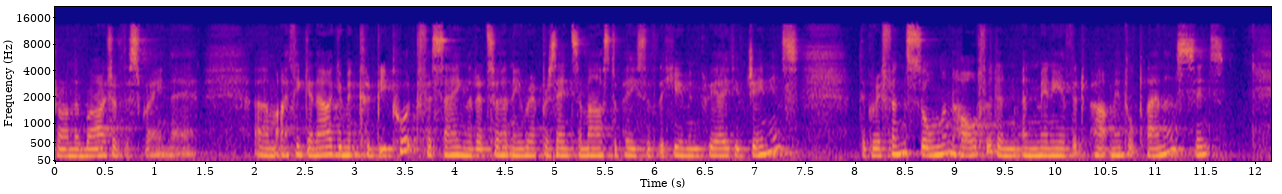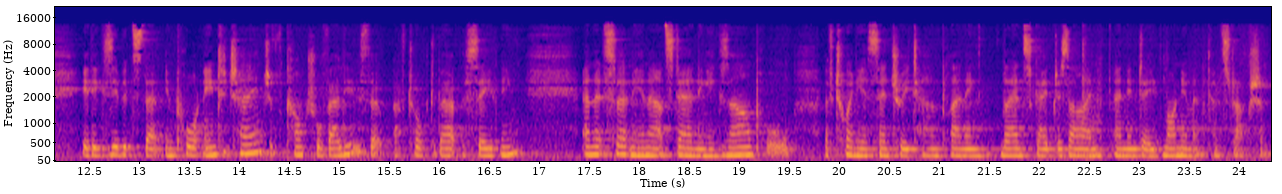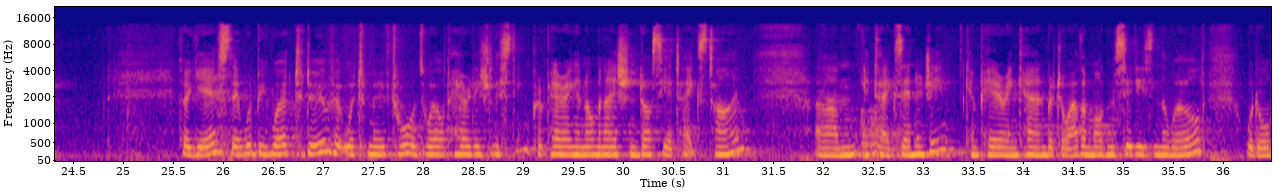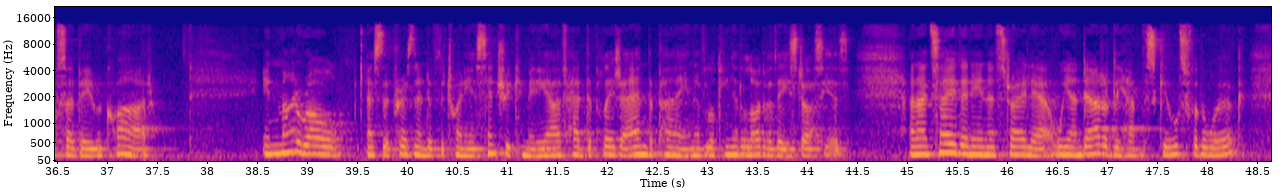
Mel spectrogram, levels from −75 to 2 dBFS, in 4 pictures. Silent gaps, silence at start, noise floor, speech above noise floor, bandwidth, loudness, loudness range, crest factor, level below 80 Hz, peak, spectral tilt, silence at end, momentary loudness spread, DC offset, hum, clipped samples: none; 0 s; -43 dBFS; 22 dB; 14 kHz; -21 LUFS; 3 LU; 16 dB; -52 dBFS; -4 dBFS; -4.5 dB/octave; 0 s; 10 LU; under 0.1%; none; under 0.1%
